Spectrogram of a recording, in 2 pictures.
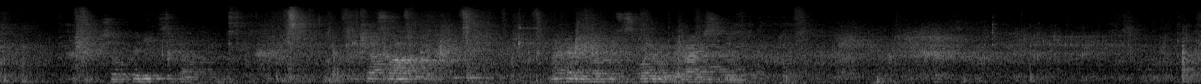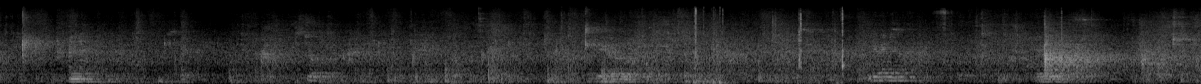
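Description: A man speaks calmly to a group in an echoing hall.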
